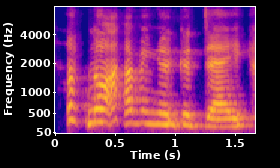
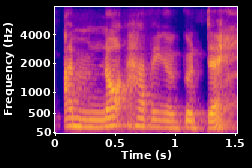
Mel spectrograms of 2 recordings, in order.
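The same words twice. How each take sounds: First: Laughing through the line, pitched higher. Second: Said in the usual way. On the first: Retold or imitated. Retelling what she told Daniel, laughing. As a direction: laugh it out at herself. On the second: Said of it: "I just said".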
